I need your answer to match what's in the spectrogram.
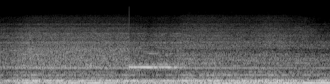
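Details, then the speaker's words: DN Solutions twin-turret CNC lathe boring with a Kennametal boring bar at lower speed, depth of cut reduced from 30 to 20: faint high-pitched squeal over the rumble; boring bar chatter still hurting surface finish. "can still hear her screaming in there a little bit still not ideal probably not giving us our surface finish"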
